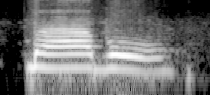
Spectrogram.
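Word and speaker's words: 밥: ini dibacanya BAB ya tiga huruf jika B posisi di akhir maka dia akan dibaca P seperti ini jadi kita bacanya dari kiri B tambah dengan vokal a ke kanan kemudian ke bawah dibaca P jadi kita bacanya bab sampai sini bisa dipahami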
